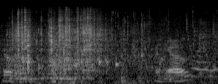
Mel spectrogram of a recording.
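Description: Water splashing and trickling as a kayak stabilizer arm's float is lowered into the lake beside the hull, a noisy burst in the first second that then dies down.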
